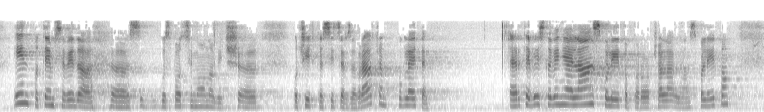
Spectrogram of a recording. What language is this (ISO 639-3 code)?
slv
